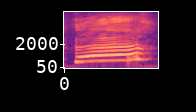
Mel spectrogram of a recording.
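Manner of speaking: loud high-pitched scream; running scream. Acted. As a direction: scream while charging down a wall. Voicing Timmy running down the wall.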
